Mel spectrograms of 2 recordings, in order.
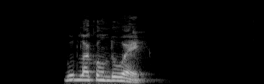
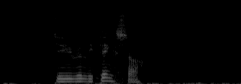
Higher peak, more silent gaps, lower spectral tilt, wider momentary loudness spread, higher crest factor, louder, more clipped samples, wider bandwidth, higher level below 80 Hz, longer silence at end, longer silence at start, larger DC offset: first, -8 dBFS vs -36 dBFS; neither; first, -8 dB/octave vs -4.5 dB/octave; about the same, 8 LU vs 9 LU; about the same, 18 dB vs 18 dB; first, -23 LUFS vs -51 LUFS; neither; second, 10 kHz vs 14.5 kHz; first, -62 dBFS vs -72 dBFS; first, 1.2 s vs 0 s; first, 0.65 s vs 0.05 s; neither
